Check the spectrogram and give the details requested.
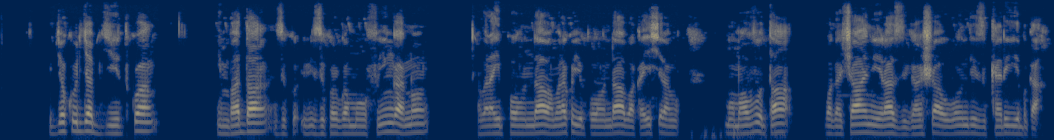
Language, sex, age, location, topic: Kinyarwanda, male, 18-24, Musanze, finance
